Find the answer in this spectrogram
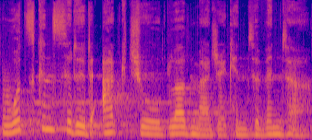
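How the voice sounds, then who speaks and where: A calm, inquisitive fantasy game heroine. Her voice sits fairly low, with measured, direct phrasing. It sounds in a reverberant hall with clear ambient noise behind. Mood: calm, curious. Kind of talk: video game dialogue acting.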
